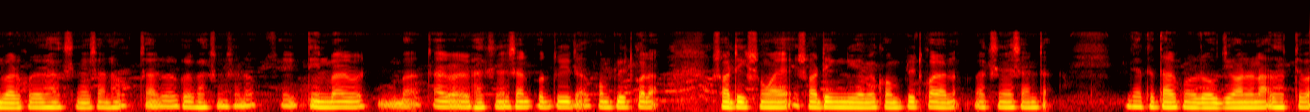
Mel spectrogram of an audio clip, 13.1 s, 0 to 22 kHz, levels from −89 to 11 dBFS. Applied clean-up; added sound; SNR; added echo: none; none; none; none.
